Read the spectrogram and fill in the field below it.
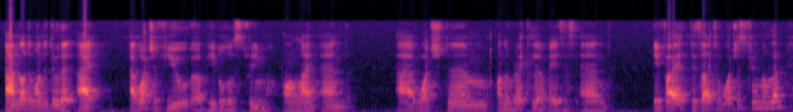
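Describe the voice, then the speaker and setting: A native German speaker with a German accent hosts a gaming channel and delivers a slow, halting, frustrated rant to camera, full of restarts and pauses. His voice is lowish, animated and darkish in tone, captured in roomy, dull lo-fi audio.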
